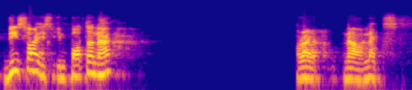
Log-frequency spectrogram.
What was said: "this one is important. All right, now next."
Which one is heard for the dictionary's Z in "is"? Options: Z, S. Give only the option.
S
